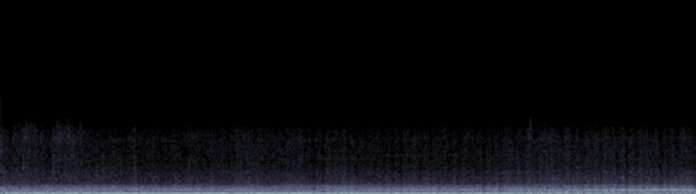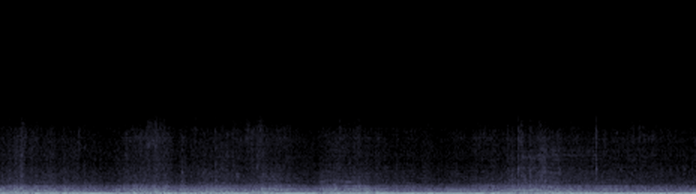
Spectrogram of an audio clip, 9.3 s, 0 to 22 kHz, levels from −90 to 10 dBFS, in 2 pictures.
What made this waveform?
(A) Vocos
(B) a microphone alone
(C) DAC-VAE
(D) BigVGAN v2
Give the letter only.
A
